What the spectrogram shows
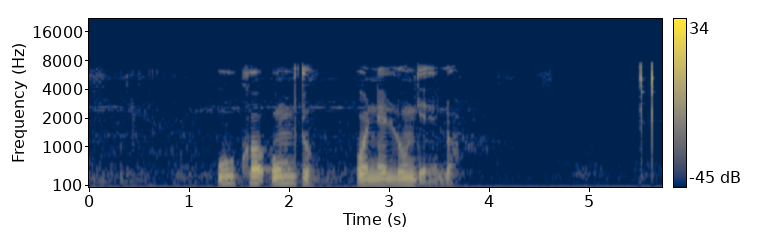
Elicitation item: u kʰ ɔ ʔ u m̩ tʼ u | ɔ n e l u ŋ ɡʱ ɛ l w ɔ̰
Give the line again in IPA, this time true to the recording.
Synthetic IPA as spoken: u kʰ ɔ ʔ u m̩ tʼ u | ɔ n e l u ŋ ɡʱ ɛː l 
